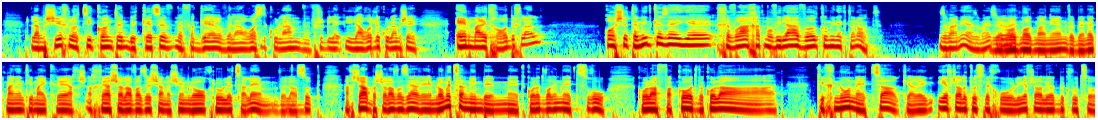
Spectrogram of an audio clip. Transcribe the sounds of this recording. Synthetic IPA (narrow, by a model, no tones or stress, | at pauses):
leamʃiχleot͡siko̞ntent̪̚beket͡se̞vme̞faɡe̞ʁve̞leaːʁo̞se̞t̪kulamvepḁʃutlelaːʁo̞t̬le̞kulamʃe̞ | enmalit̪χaʁo̞t̚biχlal | o̞ʃe̞tamid̪kaze̞ije̞χe̞vʁaːχatmo̞vilaveo̞d̚ko̞lminekt̪ano̞t | zemeanjenzemanjzemmeo̞d̪meo̞d̪meanje̞nvebe̞ːme̞tmeanjent̪imaikʁeaaχʁejhaʃalavazeʃeanaʃimlo̞oχlule̞t͡sale̞mve̞laːso̞t̪ | aχʃavbaʃalavaze̞aʁejemlo̞me̞t͡salmimbe̞ːme̞tko̞ladvaʁimne̞ːt͡sʁuko̞laːfako̞tve̞ko̞la | tiχnunːe̞ːt͡saʁkiaʁejiefʃaʁlatusle̞χuliefʃaʁlijo̞t̚bekvut͡so̞t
